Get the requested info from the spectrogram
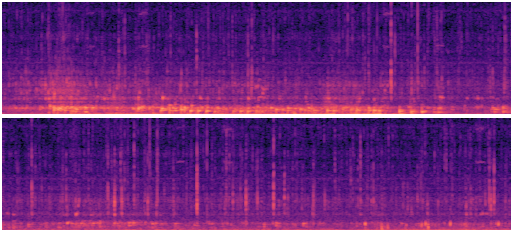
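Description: Underwater recording of moving water: bubbling and gurgling for the first few seconds, then a quieter wash of water with scattered faint clicks.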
